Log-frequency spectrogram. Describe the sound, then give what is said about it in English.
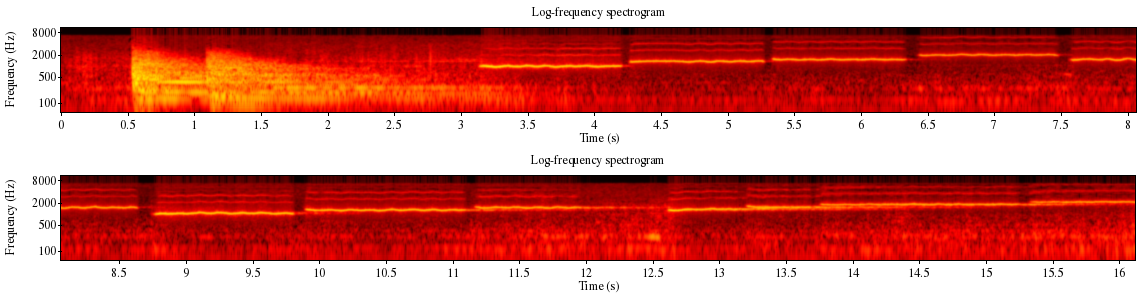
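A broad crash or chord at the start fades quickly, then a single clear whistle carries a slow, sustained melody of long held notes, loud, with no talking: the whistled signal theme of The Whistler radio program, brought by the Signal Oil Company. “Whistle be your signal for the Signal Oil program, The Whistler, each Sunday night at this same time.”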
